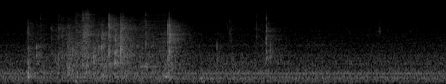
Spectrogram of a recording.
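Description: Faint rustling and crinkling of plastic coral bags and packaging being handled, with a cluster of light crackles in the first two seconds over a faint steady hum.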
